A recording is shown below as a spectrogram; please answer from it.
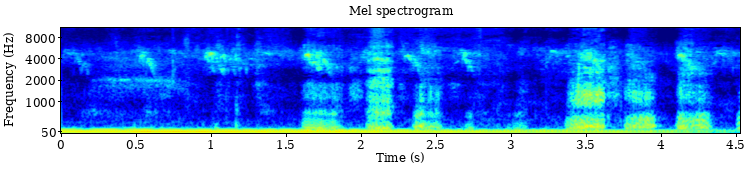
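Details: A litter of seven Labrador Retriever puppies making short, rough grunting and squealing bursts that come in quick, uneven clusters, the loudest near the end, over a steady low electrical hum.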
